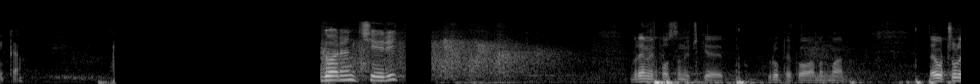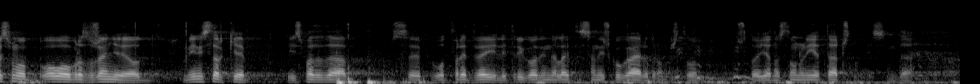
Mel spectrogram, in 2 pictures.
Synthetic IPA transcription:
ka̰ | ɡoɾant͡ɕeɾi | vɾeːmepo̞slˠanit͡ʂke̞ɡɾuːpepoʋamand̪maːna | eʋo̞t͡ʃulismo̞oʋo̞ːbɾazlˠo̞ʒeːɲeod̪ | minist̪aɾke̞ | ispad̪ad̪ase̞od̪̚pɾed̪ʋe̞ːilit̪ɾiːɡo̞d̪inelet̪isanit͡ʃko̞ɡaeɾod̪ɾomaʃt̪oʃt̪o̞jɛd̪nost̪avno̞nije̞t̪at͡ʂnomislimd̪a

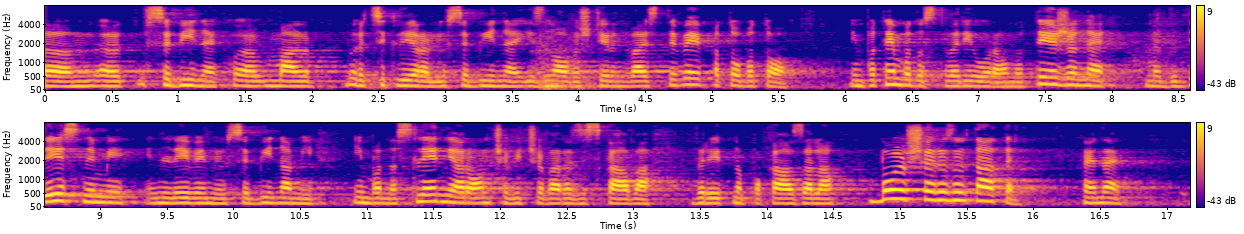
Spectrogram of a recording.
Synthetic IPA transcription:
wsɛbiːnɛkmal | ɾɛt̪sikliːɾaliwsɛbiːnɛiznɔːʋɛʃt̪iɾind̪ʋajsɛ̥t̪ːeʋepat̪oːbot̪o | inpot̪emboːd̪ɔst̪ʋaɾiːuɾawnɔt̪eːʒɛnɛ | mɛd̪ːeːsnimiːnleːʋimiwsɛbiːnami | inbonasleːd̪nʲjaɾɔnt͡ʃɛʋit͡ʃɛʋaɾaziskaːʋa | ʋɛɾjeːt̪nɔpɔkaːzalaboːlʃɛɾɛzʊlt̪aːt̪ɛ | kajnɛ

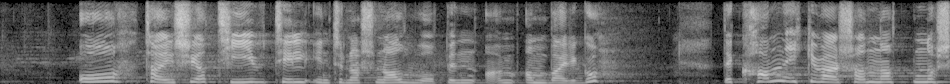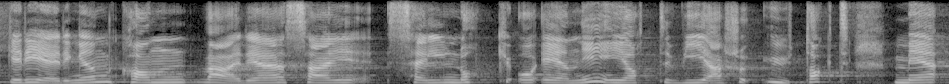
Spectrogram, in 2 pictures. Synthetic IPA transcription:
ʔɔt̪ʰɑːɪnɪʂɪɑt̪ʰiːʋt̪ʰɪlɪnt̪əɳɑʂʊnɑːlʋoːpənɑmbɑɾɡʊ | d̪̥ɛkʰɑnɪkːəʋæːɾəsɔnːɑt̪̚d̪nːɔʂkəɾɛjeːɾɪŋənkʰɑnʋæːɾəsæɪsɛlːnɔkːɔʔeːnɪɪɑt̪ʋɪæʂɔʉːt̪ʰɑkt̪mɛ

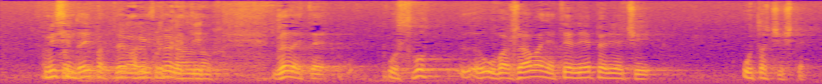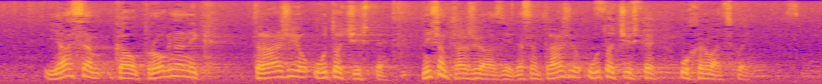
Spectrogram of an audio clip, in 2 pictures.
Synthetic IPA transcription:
mislimd̪aipak̚t̪ɾebaisppɾaʋit̪i | ɡle̞d̪ajt̪e̞usʋuuʋaʒaːʋaɲet̪e̞ːʎje̞ːpe̞ɾje̞ːt͡ʃi | ut̪o̞t͡ʃiʃt̪e̞ | jaːsamkaopɾo̞ɡnanik | t̪ɾaːʒio̞ʔut̪o̞t͡ʃiʃt̪eniːsamt̪ɾaːʒio̞aːzijejasamt̪ɾaːʒio̞ʔut̪o̞t͡ʃiʃt̪e̞uxr̩ʋaːt̪skoj

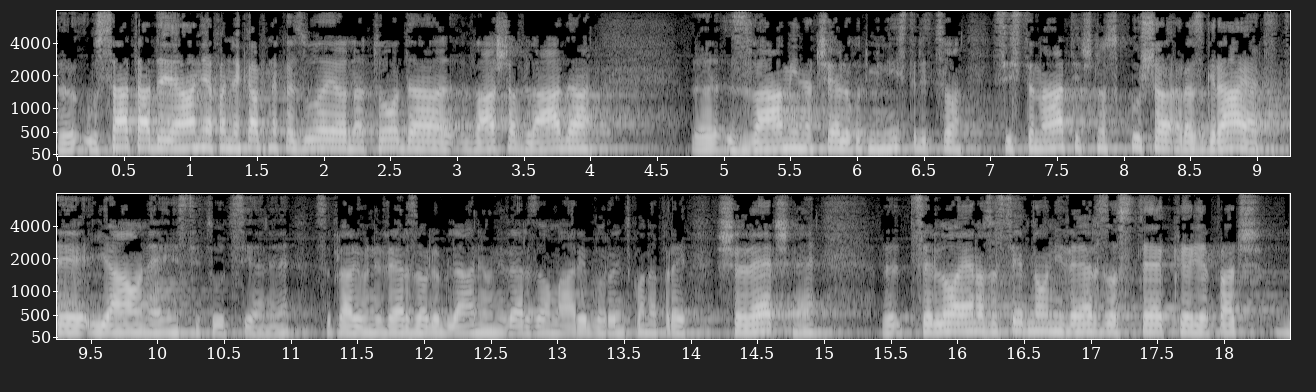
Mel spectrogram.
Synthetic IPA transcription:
usat̪aːd̪ɛjaːnjapanɛkaknakazuːjɛjɔnat̪oːd̪aʋaːʃaʋlaːd̪a | zʋaːminat͡ʃɛːlɔkɔt̪minist̪ɾit̪sɔsist̪ɛmaːt̪it͡ʃnɔskuːʃaɾazɡɾaːjat̪ːejawnɛinst̪it̪uːt̪sijɛnɛ | sɛpɾaːʋiuniʋɛɾzawljubljaːniuniʋɛɾzawmaːɾibuɾuint̪konapɾɛjʃɛʋɛt͡ʃnɛ | t̪sɛloːɛːnɔzasebnɔuniʋɛɾzɔst̪ɛkeɾjɛpat͡ʃ

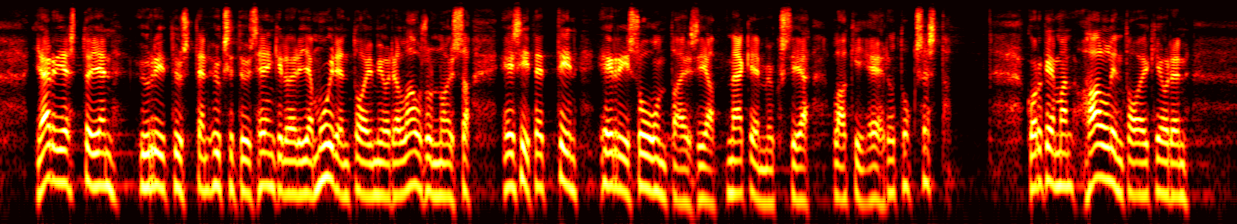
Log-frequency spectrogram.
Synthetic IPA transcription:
jærjest̪øjenyrit̪yst̪enyksit̪yishe̞ŋkiløidejjɑmuide̞nt̪o̞imio̞jdelɑusunːojsːɑesit̪et̪ːiːne̞risuːnt̪ɑisiɑnæke̞myksiælɑkiehdot̪uksest̪ɑ̥ | korkeimːɑnhɑlːint̪oo̞jkeude̞n

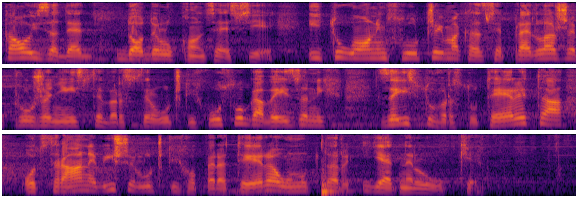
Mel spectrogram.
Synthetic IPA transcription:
kao̞izad̪o̞d̪elˠuko̞nt̪sesijḛ | it̪uːuo̞nimslˠut͡ʃajimakad̪asepɾe̞d̪lˠaʒe̞pɾuːʒeɲe̞ist̪eʋr̩st̪elut͡ʃkixuslˠuɡaʋe̞ːzanixzaist̪uʋr̩st̪ut̪eɾet̪ao̞d̪st̪ɾaːne̞ʋiʃelˠut͡ʃkixo̞pe̞ɾat̪eːɾaunut̪aɾjed̪ne̞luːkʰe̞̰

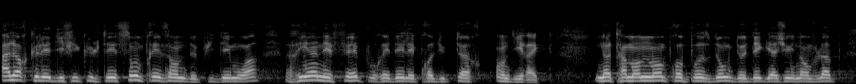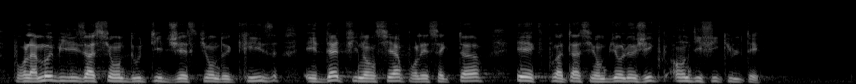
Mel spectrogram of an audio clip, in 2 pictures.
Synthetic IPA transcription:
alɔʁkəled̪ifikʲylt̪esɔ̃pχezɑ̃t̪̚d̪əpɥid̪emwa | ʁjɛ̃nɛfɛpuʁed̪elepχɔd̪yk̚t̪œʁɑ̃d̪iʁɛk̚t̪ | nɔt̪χamɑ̃d̪mɑ̃pχɔpozd̪ɔ̃k̚d̪əd̪eɡaʒeynɑ̃vlɔpː | uʁlamɔbilizasjɔ̃d̪ut̪id̪əʒɛst̪jɔ̃d̪əkχized̪ɛd̪finɑ̃sjɛʁpuʁlesɛk̚t̪œʁeɛksplwat̪asjɔ̃bjɔlɔʒikɑ̃d̪ifikʲylt̪e

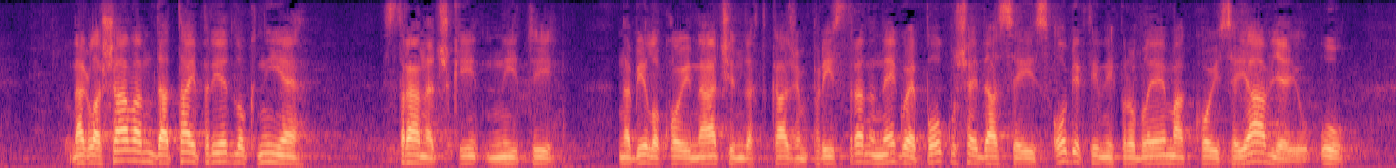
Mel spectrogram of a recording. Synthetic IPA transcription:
naɡlˠaʃaːʋamd̪at̪aːjpɾjed̪lˠo̞ɡnije̞ | st̪ɾanat͡ʃkinit̪i | nabiːlo̞ko̞jinaːt͡ʃind̪akaːʒe̞mpɾist̪ɾanːe̞ɡo̞je̞po̞kuʃajd̪ase̞izo̞bje̞kt̪iʋnixpɾo̞ble̞ːmakʰo̞jise̞jaːʋʎajuu

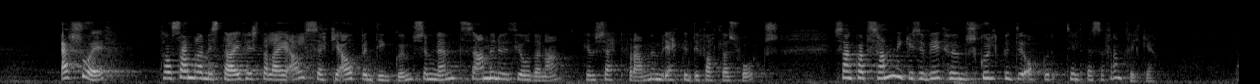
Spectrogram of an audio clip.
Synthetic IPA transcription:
ɛfsowɛf | θaðsamɾamɪst̪ʰaifɪr̥st̪alaːjɪʔalsɛhcɪʔaːwpɛnt̪iŋkʏmsɛmnɛmt̪saːmɪnʏʏθjoːwðana | hɛvʏɾ̥sɛht̪fɾamːʏmrjɛht̪ɪnt̪ɪfaht̪lasfowl̥ks | samkʰvat̪samniɲcɪsɛmvɪðɦœvʏmskʏlt̪mʏnt̪ɪɔhkʏɾ̥t̪ʰɪlθɛsːafɾamfɪlca

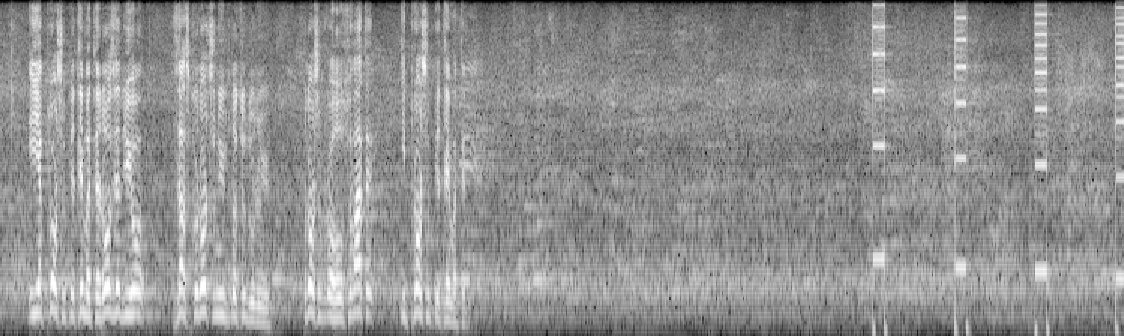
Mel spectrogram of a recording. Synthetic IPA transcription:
ijapɾɔʃʊpʲid̪t̪ɾɪmɐt̪ɪɾɔzʲlʲɐd̪jɔɦɔ | zɐskɔɾɔt͡ʃenɔjʊpɾɔt̪se̞d̪uɾɔjʊ | pɾɔʃʊpɾɔɦɔlˠɔsʊʋɑt̪ɪ | ipɾɔʃʊpʲit̪t̪ɾɪmɐt̪ɪ

